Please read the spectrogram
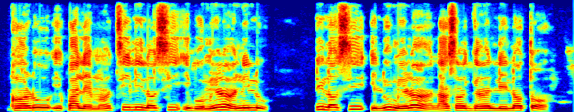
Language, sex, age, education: Yoruba, male, 30-45, tertiary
